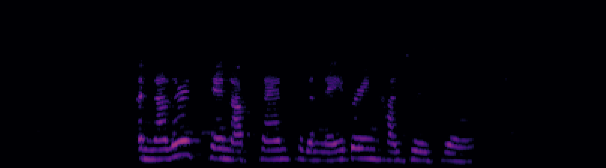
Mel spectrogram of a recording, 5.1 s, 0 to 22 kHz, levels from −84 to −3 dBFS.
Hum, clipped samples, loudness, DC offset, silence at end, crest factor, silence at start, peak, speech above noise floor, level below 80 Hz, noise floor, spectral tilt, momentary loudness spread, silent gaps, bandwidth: none; under 0.1%; -57 LUFS; under 0.1%; 1.1 s; 20 dB; 1.15 s; -40 dBFS; over 33 dB; under -90 dBFS; under -90 dBFS; -1 dB/octave; 11 LU; 2.12-2.16 s; 7.4 kHz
